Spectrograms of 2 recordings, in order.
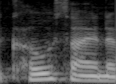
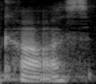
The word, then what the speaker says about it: cos: of a and the cosine of a written as si N and cos we do not pronounce that as sin and cost when you see this you say sine of a cosine of a are defined as follows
